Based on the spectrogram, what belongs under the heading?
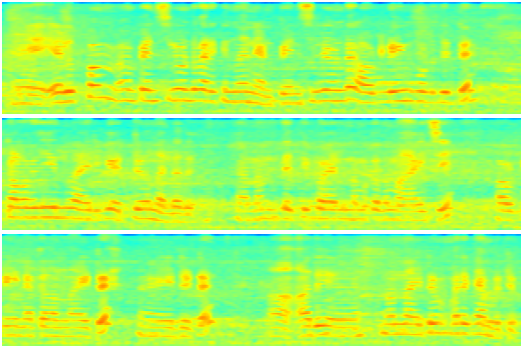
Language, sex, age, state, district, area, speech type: Malayalam, female, 60+, Kerala, Alappuzha, urban, spontaneous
